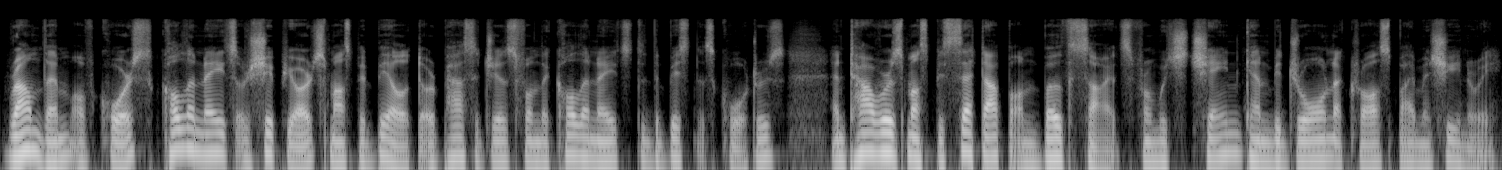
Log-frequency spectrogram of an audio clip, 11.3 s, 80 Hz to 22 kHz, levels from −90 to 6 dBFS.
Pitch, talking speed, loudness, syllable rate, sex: 105 Hz, 195 wpm, -23 LUFS, 5.2 syllables/s, male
